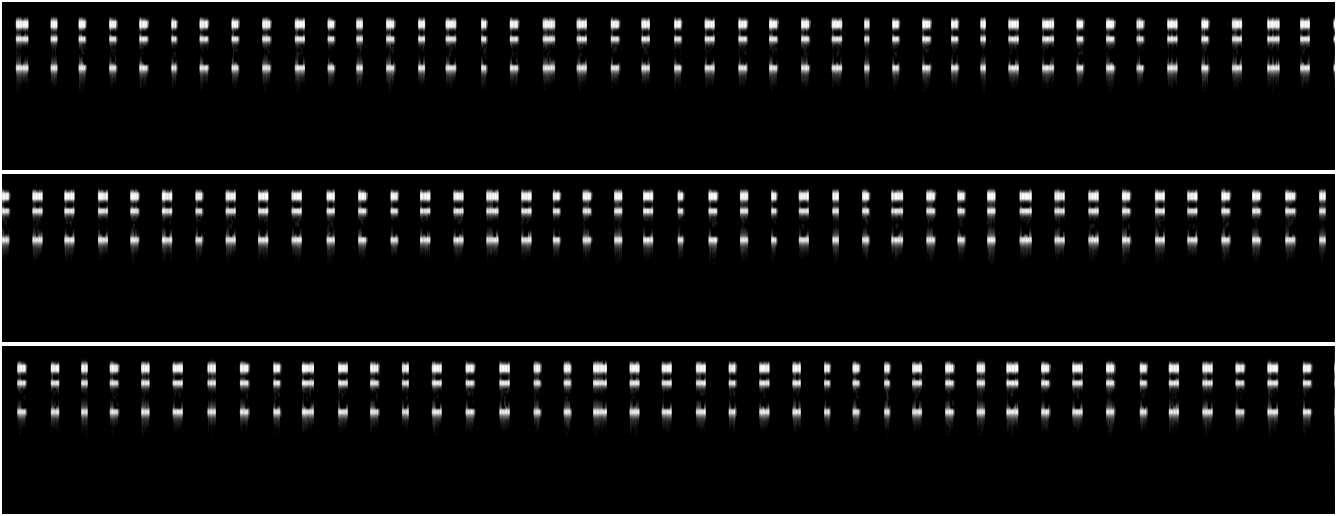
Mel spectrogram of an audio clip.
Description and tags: Crickets synthesized using four enveloped sine waves. Envelopes determined by analysis of real cricket sounds fit to Gaussian distributions.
